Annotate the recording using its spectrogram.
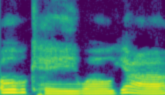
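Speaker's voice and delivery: gentle, soft, slow, mild soft-spoken murmur. Imitating a cast member who talks very softly: imitating a soft-spoken voice. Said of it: "soft-spoken thing where they talk so soft".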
